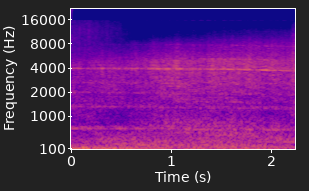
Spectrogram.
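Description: Jet airliner rumble: a steady low roar with a faint high whine, starting on a deep low boom.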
